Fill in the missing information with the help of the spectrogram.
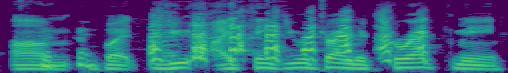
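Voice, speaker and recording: A man's voice: mid-range voice, brisk, heavy background noise. Rambling, joking man in casual chat. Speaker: podcast host. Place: close voice chat recording.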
